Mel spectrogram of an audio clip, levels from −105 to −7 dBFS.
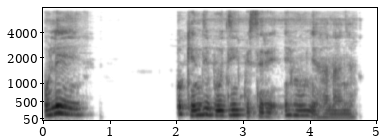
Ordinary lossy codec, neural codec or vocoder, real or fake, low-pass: none; none; real; 7.2 kHz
